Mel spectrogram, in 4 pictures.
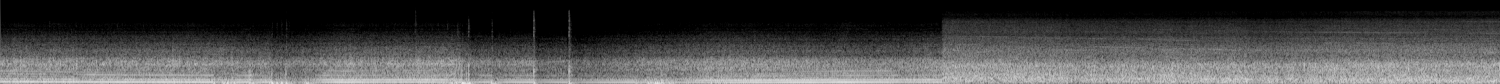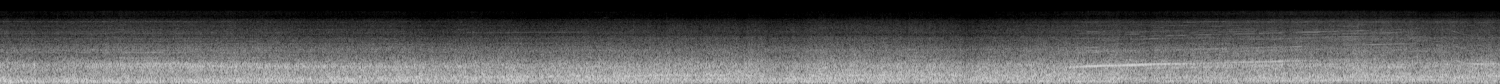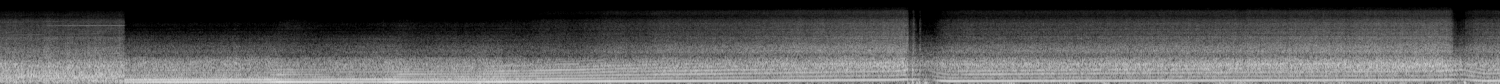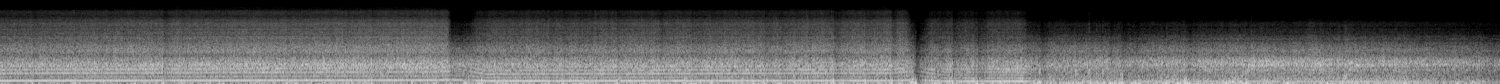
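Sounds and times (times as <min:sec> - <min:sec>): car engine accelerating: 0:00.0 - 1:00.0
wind noise on microphone: 0:00.0 - 1:00.0.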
